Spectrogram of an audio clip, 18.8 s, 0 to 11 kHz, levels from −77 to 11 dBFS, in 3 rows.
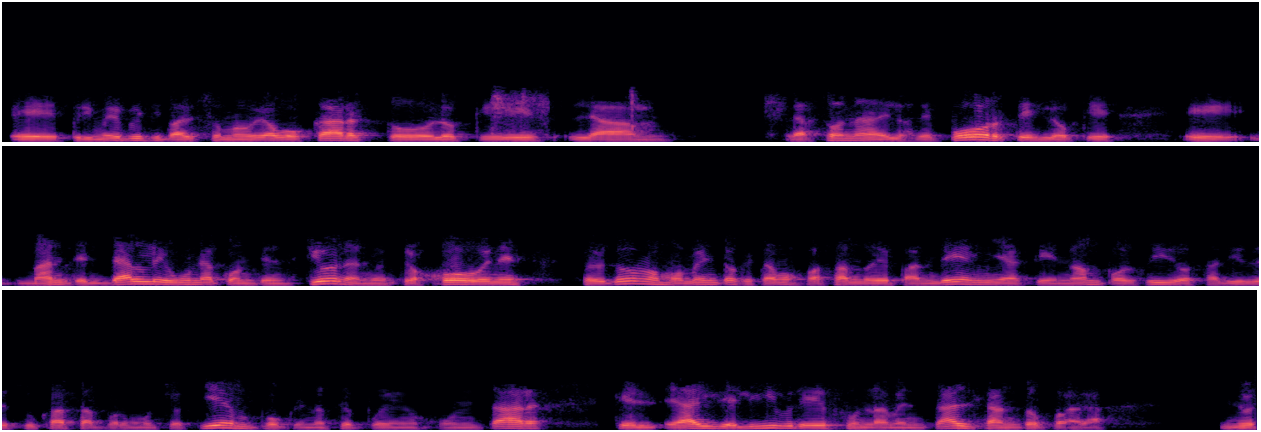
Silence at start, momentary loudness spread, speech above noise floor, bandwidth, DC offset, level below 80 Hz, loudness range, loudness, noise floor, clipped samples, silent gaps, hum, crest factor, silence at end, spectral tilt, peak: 0.05 s; 11 LU; 23 dB; 4.2 kHz; under 0.1%; -64 dBFS; 4 LU; -21 LUFS; -44 dBFS; under 0.1%; none; none; 18 dB; 0 s; -12 dB/octave; -2 dBFS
